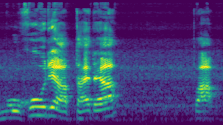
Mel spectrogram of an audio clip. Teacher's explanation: വിസർഗം പോയിട്ട് അധരം ആ വന്നതുകൊണ്ട് രകാരമായി മാറി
